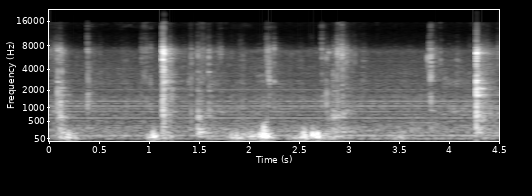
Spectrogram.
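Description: A person eating close to the microphone: chewing and lip smacks with a few sharp clicks, the loudest about a second in and near the end.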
